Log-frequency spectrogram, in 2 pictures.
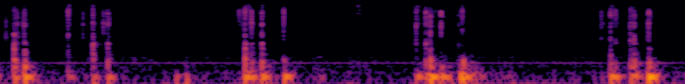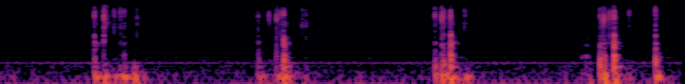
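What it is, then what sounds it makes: Glitter faux leather sheet. A flat pink glitter faux leather sheet lying on a table is tapped with gold metal filigree finger claws. Eight short clusters of quick, crisp taps with a bright clicky edge and a soft low thud die away almost instantly, separated by quiet pauses.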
